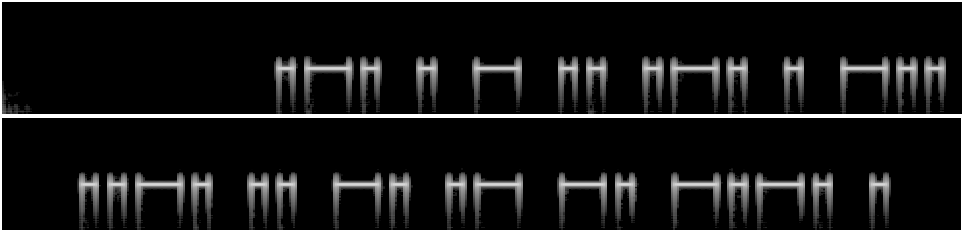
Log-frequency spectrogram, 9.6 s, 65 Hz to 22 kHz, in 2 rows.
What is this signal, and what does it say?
Morse code, heard as a keyed tone, about 17 wpm, 700 Hz. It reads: RETIRED FINANCE
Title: K1USN SST QSO Practice 17wpm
